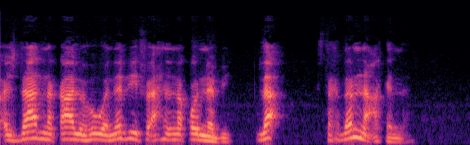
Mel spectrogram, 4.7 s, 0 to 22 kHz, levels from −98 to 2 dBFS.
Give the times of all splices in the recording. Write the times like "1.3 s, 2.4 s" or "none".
2.9 s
